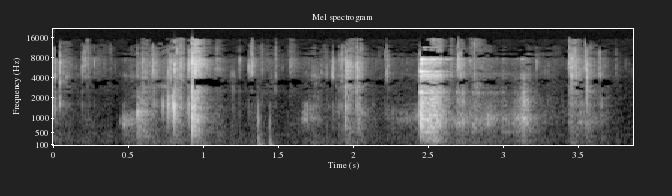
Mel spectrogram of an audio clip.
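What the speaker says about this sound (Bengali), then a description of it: "দেখুন, কলাটা আমি হাত দিয়েই চটকে মাখছি" A banana is mashed by hand with semolina and flour for a coconut pancake batter, giving soft, irregular squelching and sticky squishes in short bursts separated by quiet gaps, close up.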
